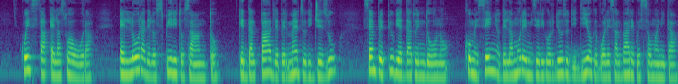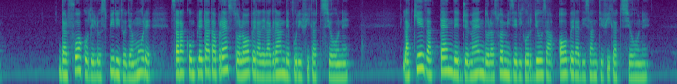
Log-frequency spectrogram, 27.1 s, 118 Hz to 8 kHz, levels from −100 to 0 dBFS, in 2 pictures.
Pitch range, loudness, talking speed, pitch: 175-205 Hz, -24 LUFS, 130 wpm, 190 Hz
